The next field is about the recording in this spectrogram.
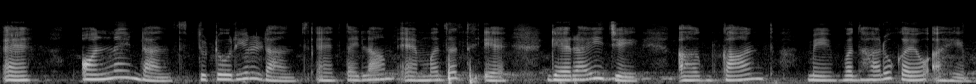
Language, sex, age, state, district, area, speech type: Sindhi, female, 18-30, Delhi, South Delhi, urban, spontaneous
